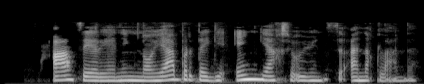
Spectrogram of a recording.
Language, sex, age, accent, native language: Uzbek, female, 25-34, Namangan, Uzbek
